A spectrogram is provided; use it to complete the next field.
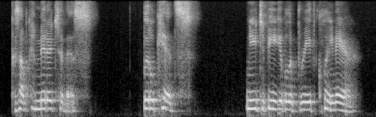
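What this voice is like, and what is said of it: Emotional, choked-up speaking voice. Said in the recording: “getting emotional ... I get emotional ... crocodile tears”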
